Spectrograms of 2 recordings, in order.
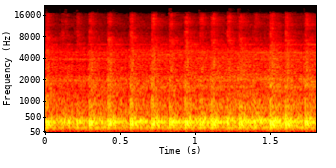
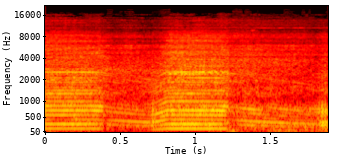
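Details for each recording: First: New OBR 46cc two-stroke gas engine with silenced pipe in upgraded Losi 5T 1/5 truck, first start-up, not yet broken in: crisp, rapid buzz with steady, even beat, no misses or rattles; running cleanly, pipe shockingly quiet. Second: OBR 46cc two-stroke gas engine with silenced pipe in upgraded Losi 5T 1/5 truck, retune after initial break-in, cool October weather: raspy buzz rising and falling in repeated revs, rpm sagging and recovering as low needle is richened.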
